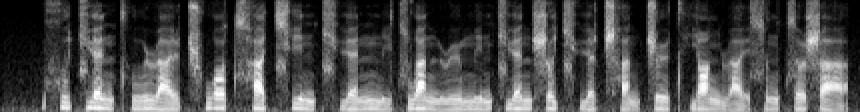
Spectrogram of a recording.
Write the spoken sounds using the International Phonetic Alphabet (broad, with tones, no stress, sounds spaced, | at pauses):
x u˥ t͡ɕ ɥ ɛ˥˩ n t̪ʰ u˧˥ ɻ a˨˩ ɪ̯ ʈ͡ʂʰ w ɔ˥ t͡sʰ ä˥˧ t͡ɕʰ i˥˩ n t͡ɕʰ ɥ ɛ˧˥ n m i˨˩ t͡s w a˥˩ n ɻ ɻ̩˧˥ m i˧˥ n t͡ɕ ɥ ɛ˥ n ʂ ɤ˥˩ t͡ɕʰ ɥ ɛ˧˥ ʈ͡ʂʰ a˨˩ n ʈ͡ʂ ɻ̩˥˧ t̪ʰ j ɑ˥˩ ŋ ɻ a˨˩ ɪ̯ s ʊ˥˩ ŋ t͡s ɤ˥ ʂ ä˥˩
